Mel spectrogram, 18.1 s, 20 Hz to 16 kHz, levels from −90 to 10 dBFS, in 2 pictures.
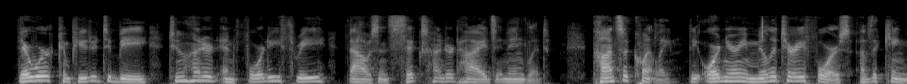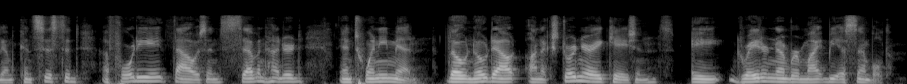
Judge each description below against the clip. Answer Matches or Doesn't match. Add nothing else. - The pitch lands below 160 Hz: Matches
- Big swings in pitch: Doesn't match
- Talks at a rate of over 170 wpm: Doesn't match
